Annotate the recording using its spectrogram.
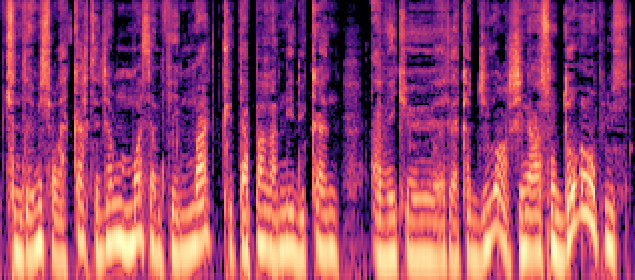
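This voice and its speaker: A man's voice: on the high side, fast talker, a little mellow, slightly rough. A man insisting on his opinion in casual talk to camera. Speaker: football commentator.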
